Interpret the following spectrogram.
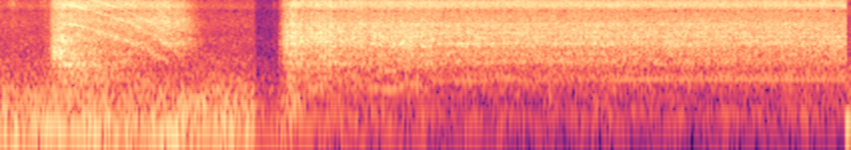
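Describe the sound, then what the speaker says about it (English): A hammer drill bores into a concrete wall with a loud, steady grinding whir, pausing briefly before starting again and continuing at constant pitch up close. "But I have a hammer drill, so I'm gonna try it."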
